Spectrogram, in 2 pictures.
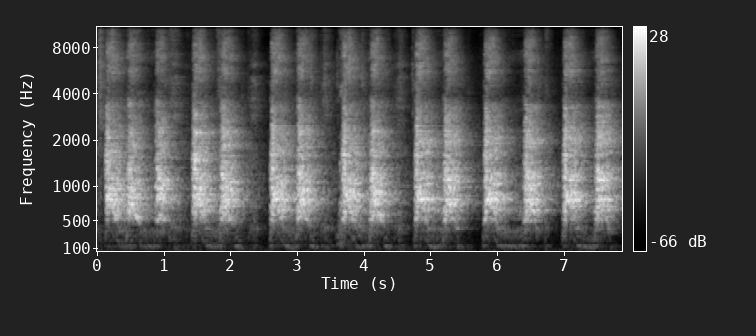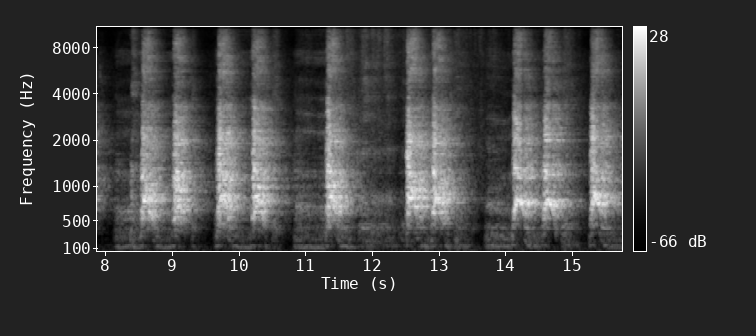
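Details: Chasing dog named Maisy barks steadily for about sixteen seconds, a long run of sharp, evenly spaced barks roughly two per second, with a few brief pauses, loud and clear with little else heard.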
